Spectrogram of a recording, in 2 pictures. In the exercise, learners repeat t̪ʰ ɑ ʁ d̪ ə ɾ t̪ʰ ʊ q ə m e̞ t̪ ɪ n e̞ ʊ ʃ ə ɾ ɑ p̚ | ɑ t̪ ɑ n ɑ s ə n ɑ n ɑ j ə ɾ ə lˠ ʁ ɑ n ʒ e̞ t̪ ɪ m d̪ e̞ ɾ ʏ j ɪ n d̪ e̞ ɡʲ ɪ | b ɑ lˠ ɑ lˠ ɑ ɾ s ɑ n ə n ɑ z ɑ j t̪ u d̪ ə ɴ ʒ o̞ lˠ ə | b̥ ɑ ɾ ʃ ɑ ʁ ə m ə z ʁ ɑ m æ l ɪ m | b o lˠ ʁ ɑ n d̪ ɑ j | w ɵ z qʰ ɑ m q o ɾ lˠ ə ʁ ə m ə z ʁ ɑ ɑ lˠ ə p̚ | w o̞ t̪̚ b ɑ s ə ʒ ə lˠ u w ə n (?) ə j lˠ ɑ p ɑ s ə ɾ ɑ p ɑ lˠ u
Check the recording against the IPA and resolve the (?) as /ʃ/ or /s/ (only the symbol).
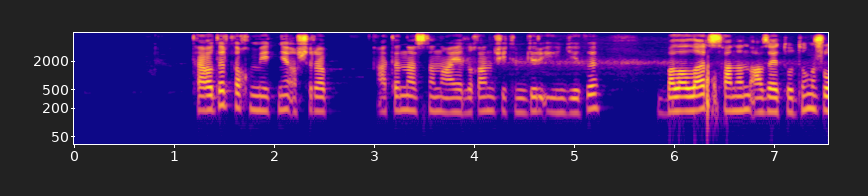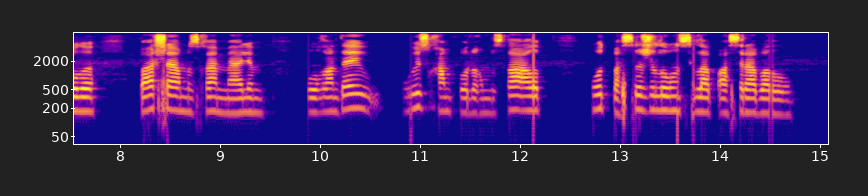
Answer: s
